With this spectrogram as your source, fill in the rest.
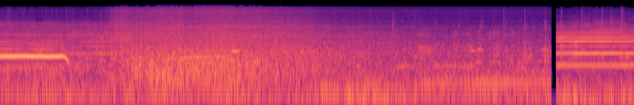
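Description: Swimmers splash through open water.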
